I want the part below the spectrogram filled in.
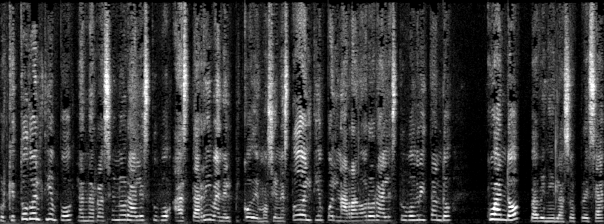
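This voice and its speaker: Her pitch is high for a woman, with ordinary pitch variation. She speaks at a fairly quick pace. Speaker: storytelling teacher. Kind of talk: tutorial.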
